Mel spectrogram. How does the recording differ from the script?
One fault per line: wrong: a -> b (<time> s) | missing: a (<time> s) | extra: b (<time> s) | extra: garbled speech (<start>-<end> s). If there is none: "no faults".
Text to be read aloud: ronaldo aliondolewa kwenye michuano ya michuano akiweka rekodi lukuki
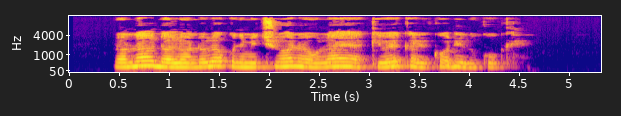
wrong: michuano -> ulaya (2.4 s)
